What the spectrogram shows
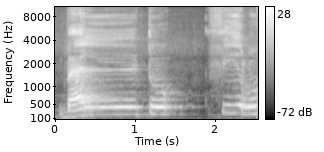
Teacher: सीन भी नहीं पढ़ना, मजहूल भी नहीं करना, ज़ुबान को बाहर निकाल के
